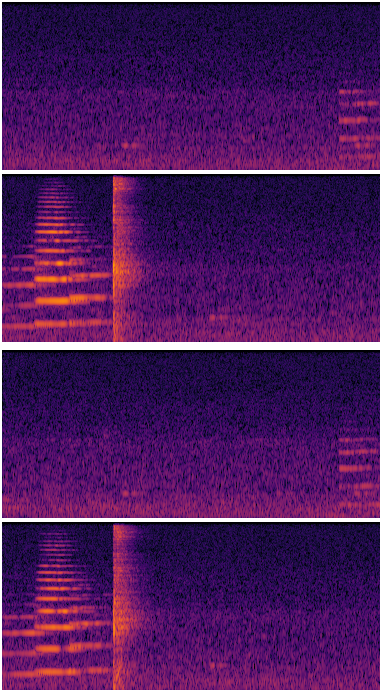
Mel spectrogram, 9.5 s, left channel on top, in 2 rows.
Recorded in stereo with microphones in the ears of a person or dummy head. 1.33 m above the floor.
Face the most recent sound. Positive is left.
turn(degrees=60)  # may be behind; listen again after turning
